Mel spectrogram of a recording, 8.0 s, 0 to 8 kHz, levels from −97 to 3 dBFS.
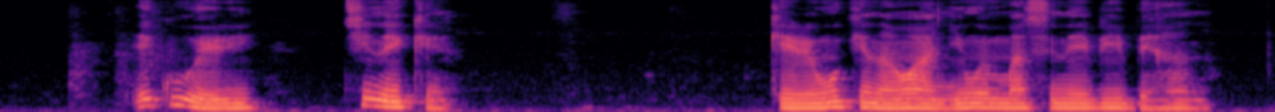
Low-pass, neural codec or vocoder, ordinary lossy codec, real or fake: none; none; none; real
